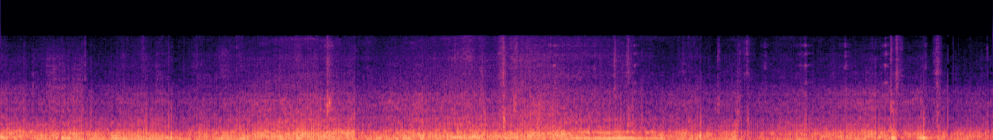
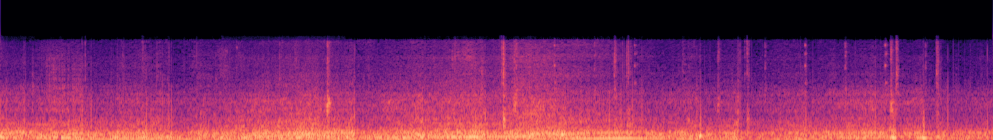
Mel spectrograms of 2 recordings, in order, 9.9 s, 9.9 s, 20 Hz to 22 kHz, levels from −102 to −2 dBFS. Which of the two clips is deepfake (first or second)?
first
